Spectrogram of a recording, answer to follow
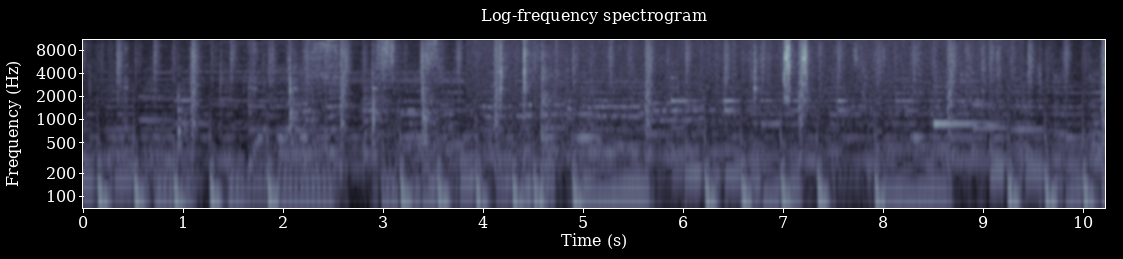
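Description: Chef's knife chopping soft hearts of palm on a plastic cutting board: many short, irregular taps on the board, heard over background music with a steady bass line.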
